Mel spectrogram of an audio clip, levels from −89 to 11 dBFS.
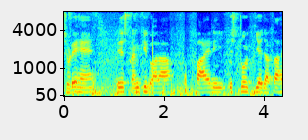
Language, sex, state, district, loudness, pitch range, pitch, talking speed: Hindi, male, Haryana, Charkhi Dadri, -16 LUFS, 145-160 Hz, 155 Hz, 165 wpm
